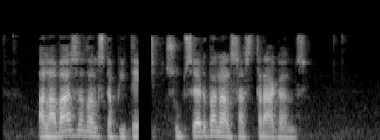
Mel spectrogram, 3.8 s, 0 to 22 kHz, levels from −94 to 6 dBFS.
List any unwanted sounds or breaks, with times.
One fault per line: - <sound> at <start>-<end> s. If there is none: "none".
- dropout at 1.4-1.5 s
